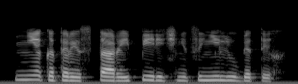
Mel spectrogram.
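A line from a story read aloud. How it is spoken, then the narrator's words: Plain. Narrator (Russian): сказал генерал Грант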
